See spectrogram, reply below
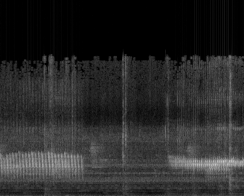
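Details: Canary song to stimulate mating: a rapid pulsed trill, a quieter pause with faint clicks, then a smoother rising buzzy trill.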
